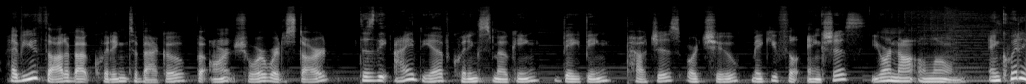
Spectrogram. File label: Female; Quitting Tobacco; 45plus; IowaHHS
